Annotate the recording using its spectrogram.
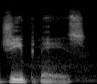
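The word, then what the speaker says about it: jeepney: transit type of buses they're called Jeep knes and I I encourage anybody to kind of look them up it's jeepy it's spelled like Jeep and then Ney right and uh when the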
